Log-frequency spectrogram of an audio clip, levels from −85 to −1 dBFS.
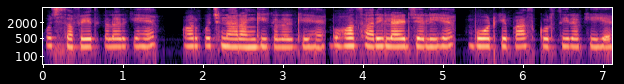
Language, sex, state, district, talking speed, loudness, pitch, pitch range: Hindi, female, Maharashtra, Dhule, 185 wpm, -18 LUFS, 245 Hz, 240-255 Hz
